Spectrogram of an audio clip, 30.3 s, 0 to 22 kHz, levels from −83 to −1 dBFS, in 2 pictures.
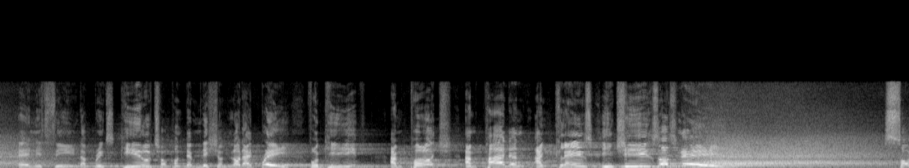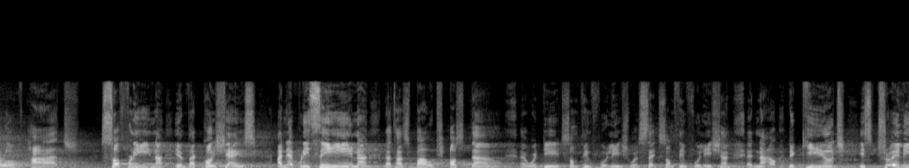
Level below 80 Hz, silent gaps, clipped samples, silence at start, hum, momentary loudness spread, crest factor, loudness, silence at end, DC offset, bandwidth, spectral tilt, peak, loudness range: -54 dBFS; none; under 0.1%; 0 s; none; 15 LU; 18 dB; -18 LUFS; 0 s; under 0.1%; 12 kHz; -4.5 dB/octave; 0 dBFS; 13 LU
